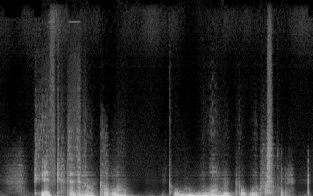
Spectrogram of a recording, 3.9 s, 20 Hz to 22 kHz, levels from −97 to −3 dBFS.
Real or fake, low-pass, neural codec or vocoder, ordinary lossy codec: fake; none; codec, 44.1 kHz, 0.9 kbps, DAC; none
